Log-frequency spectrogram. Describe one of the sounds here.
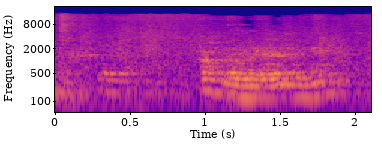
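A man chants in a low voice nearby.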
